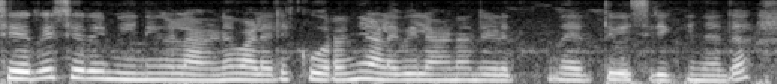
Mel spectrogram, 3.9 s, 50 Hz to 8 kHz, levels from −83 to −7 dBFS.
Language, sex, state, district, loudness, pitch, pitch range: Malayalam, female, Kerala, Kollam, -17 LUFS, 220 Hz, 210-240 Hz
